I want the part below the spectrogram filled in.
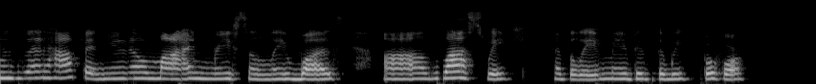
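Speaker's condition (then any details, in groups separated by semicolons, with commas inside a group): ALS; atypical case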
